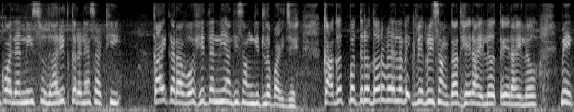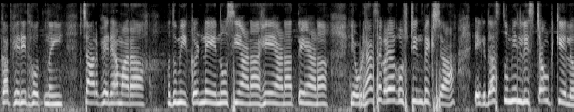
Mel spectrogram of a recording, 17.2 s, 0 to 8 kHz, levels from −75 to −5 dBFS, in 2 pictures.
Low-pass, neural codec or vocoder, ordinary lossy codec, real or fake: 7.2 kHz; none; MP3, 64 kbps; real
